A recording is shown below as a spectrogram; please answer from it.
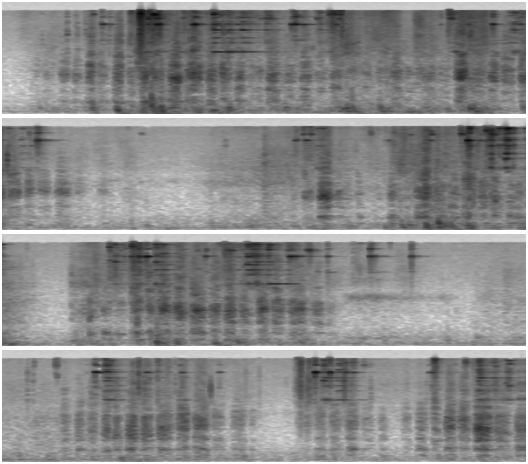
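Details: Klara, a giant schnauzer one year and five months old, pants heavily indoors in loud bursts of rapid airy breaths lasting a few seconds, separated by quieter stretches, with a brief high tone near the middle.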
